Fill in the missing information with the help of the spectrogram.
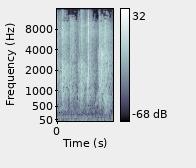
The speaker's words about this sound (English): a round of applause.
